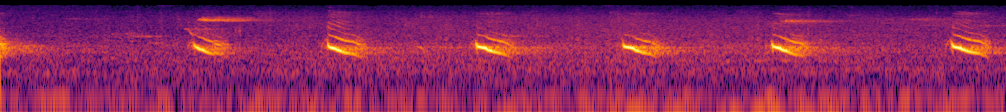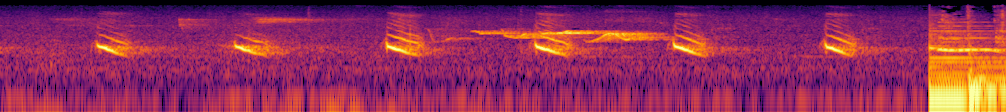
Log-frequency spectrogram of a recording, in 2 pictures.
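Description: Malabar trogon calling: a steady series of about thirteen short notes, each sliding down in pitch, about one every three-quarters of a second.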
